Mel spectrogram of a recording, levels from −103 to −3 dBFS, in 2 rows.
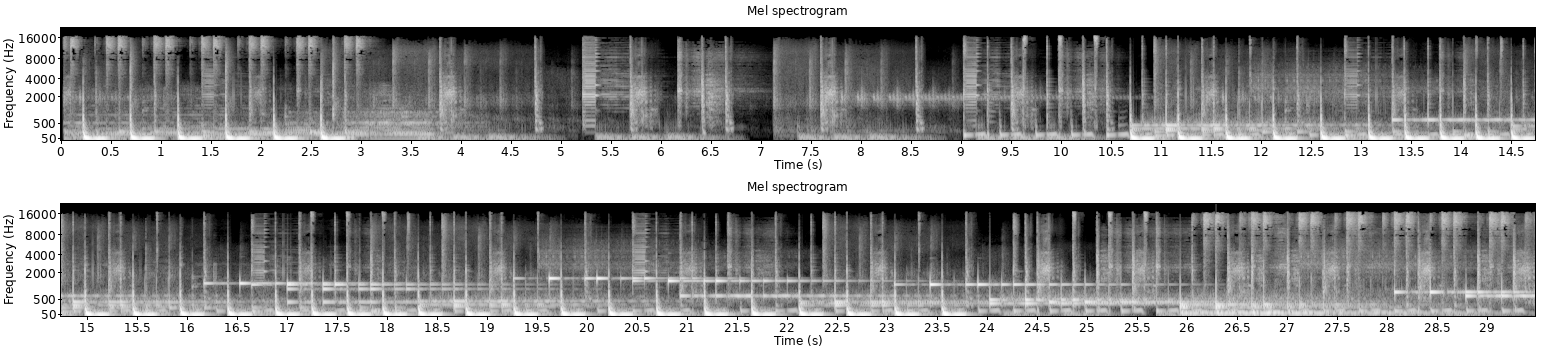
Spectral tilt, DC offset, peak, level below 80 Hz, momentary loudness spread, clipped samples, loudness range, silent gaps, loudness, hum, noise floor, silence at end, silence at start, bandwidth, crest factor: -5.5 dB/octave; under 0.1%; 0 dBFS; -18 dBFS; 12 LU; under 0.1%; 11 LU; none; -17 LUFS; none; -39 dBFS; 0 s; 0 s; 17 kHz; 16 dB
